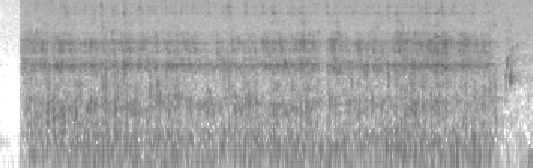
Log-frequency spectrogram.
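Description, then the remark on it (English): Water bubbles through a newer water pipe with a bigger foot holding a larger volume of water, in a steady, smooth rumble, fairly loud, running continuously for about three seconds before cutting off abruptly, with no talking. “and it's more of a smooth rumble, and that has to do with the size of the foot because there's a different like volume of water that's inside the piece.”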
